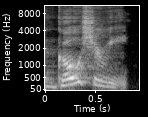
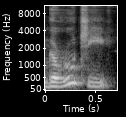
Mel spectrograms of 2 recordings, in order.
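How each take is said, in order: First: The word is said with a 'sh' sound inside. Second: The word is said with an 'r' sound inside. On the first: The speaker calls it right. "It says gaucherie" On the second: The speaker calls it wrong. "I called it Garucci"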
